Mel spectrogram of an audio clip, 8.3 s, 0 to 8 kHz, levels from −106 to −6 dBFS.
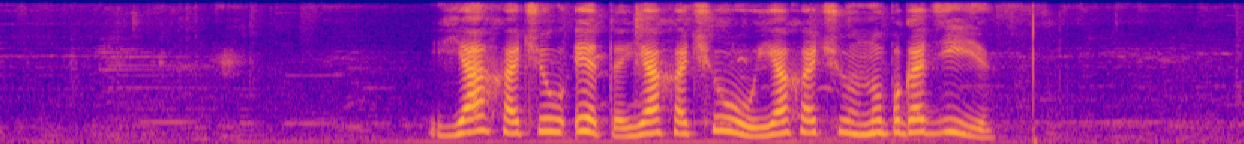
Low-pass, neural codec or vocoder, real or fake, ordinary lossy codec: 7.2 kHz; none; real; none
